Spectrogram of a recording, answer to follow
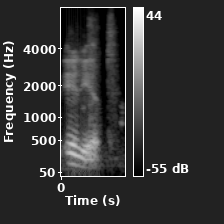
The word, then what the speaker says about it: Idiout: His last name is is spelled Idiout, and he said, "This is Mister Idiot."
